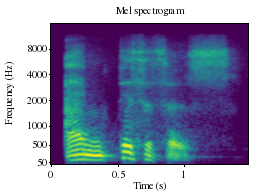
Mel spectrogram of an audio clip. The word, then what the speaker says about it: antithesis: This is how we pronounce it, antithesis.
